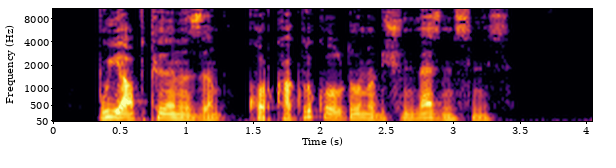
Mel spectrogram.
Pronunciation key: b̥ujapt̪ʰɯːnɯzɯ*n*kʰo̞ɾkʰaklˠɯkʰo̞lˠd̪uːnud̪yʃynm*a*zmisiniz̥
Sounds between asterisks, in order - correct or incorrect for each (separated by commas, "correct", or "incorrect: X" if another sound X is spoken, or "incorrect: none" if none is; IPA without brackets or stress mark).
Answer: correct, incorrect: æ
